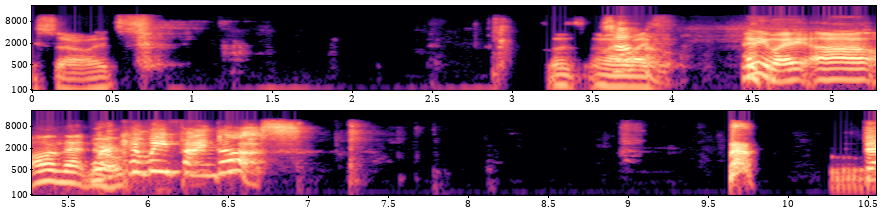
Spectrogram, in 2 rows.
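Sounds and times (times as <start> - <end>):
speech: 0.0 - 0.9, 2.9 - 7.0, 10.4 - 10.5
dog barking: 9.6 - 9.9.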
